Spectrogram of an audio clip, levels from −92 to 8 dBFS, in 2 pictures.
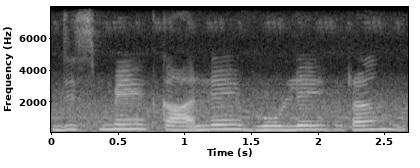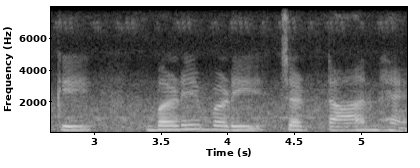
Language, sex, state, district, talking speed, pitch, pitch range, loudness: Hindi, female, Chhattisgarh, Raipur, 100 wpm, 255 Hz, 235-270 Hz, -17 LUFS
